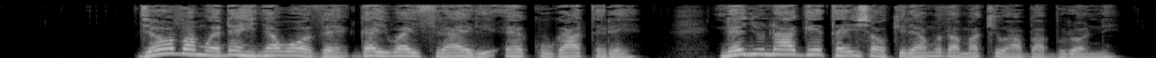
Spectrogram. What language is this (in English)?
Kikuyu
